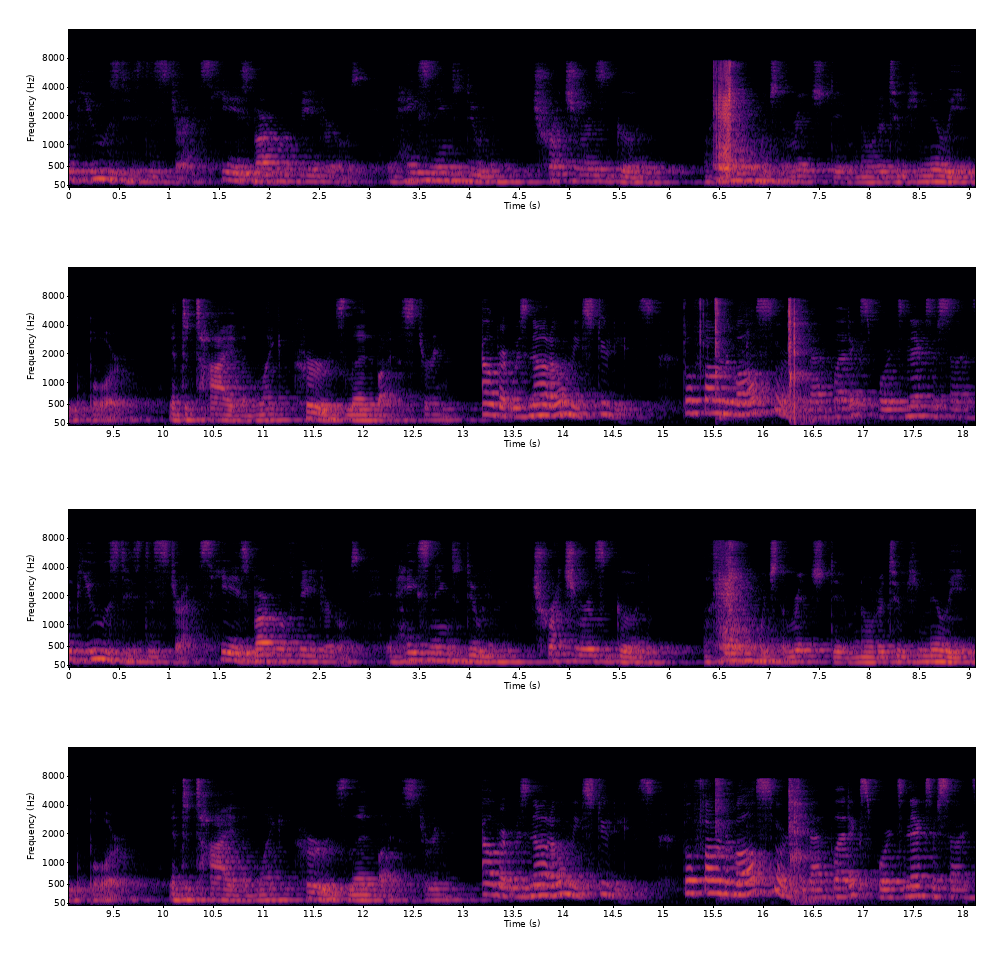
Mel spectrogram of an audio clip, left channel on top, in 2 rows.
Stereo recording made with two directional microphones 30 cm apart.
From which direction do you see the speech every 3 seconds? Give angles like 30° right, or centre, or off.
50° right, 50° right, 30° right, 20° left, 20° left, 30° right.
